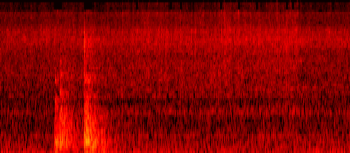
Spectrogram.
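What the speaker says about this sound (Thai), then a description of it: "ผัดให้พริกแกงหอมนะคะ" Thai green curry paste stir-fries in coconut cream in a pan, a soft continuous sizzle with two quick scraping stirs near the start, then a steady low hiss.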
